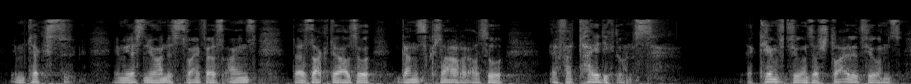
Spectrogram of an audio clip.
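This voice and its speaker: A man's voice: fairly low pitch, darkish tone, breathy edge, in a large hall. A man preaching a sermon, earnest and repetitive, speaking directly to the listener.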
